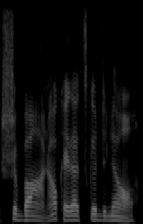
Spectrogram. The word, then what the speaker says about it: Siobhan: time flies so oh sioban okay Coban sounds like Siobhan okay that's good to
